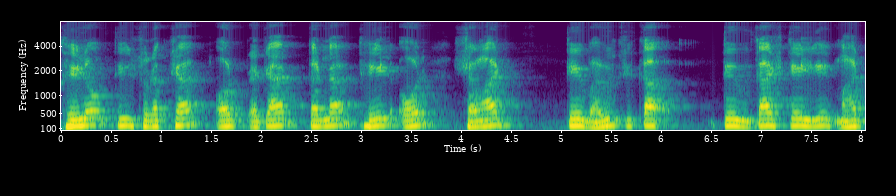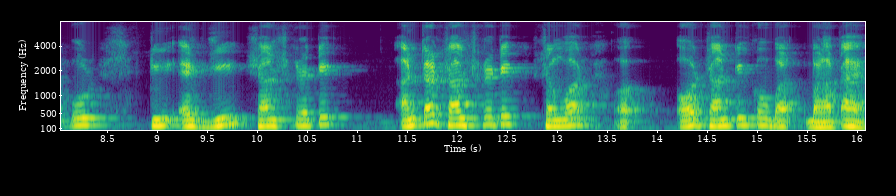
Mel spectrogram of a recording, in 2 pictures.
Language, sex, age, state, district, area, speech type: Hindi, male, 60+, Madhya Pradesh, Gwalior, rural, spontaneous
